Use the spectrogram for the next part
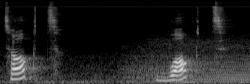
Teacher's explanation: Both of them ends with ka, and ka is a voiceless sound, so we're gonna pronounce ed as t sound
